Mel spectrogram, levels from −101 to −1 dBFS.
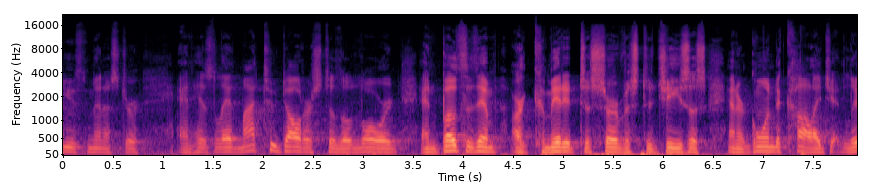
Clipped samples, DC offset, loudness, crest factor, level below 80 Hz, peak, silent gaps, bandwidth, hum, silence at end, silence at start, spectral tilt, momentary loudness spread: under 0.1%; under 0.1%; -32 LUFS; 20 dB; -50 dBFS; -12 dBFS; none; 15.5 kHz; none; 0 s; 0 s; -6 dB/octave; 14 LU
